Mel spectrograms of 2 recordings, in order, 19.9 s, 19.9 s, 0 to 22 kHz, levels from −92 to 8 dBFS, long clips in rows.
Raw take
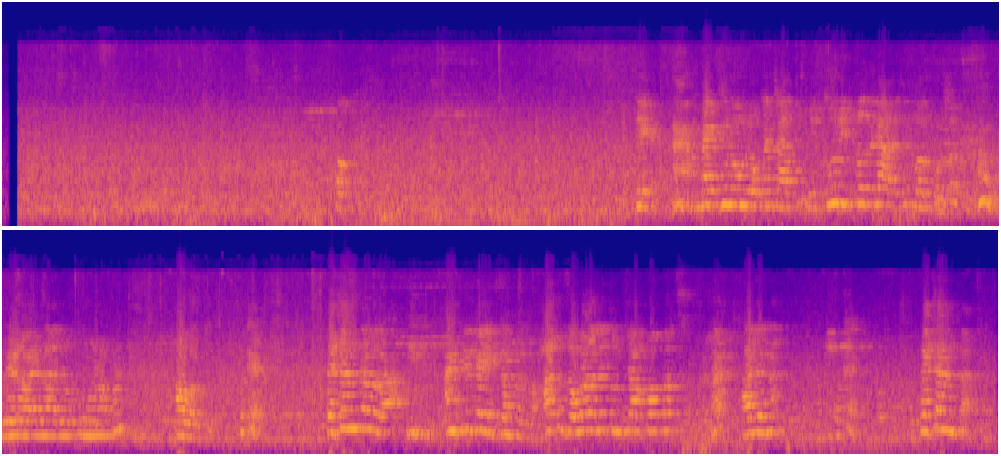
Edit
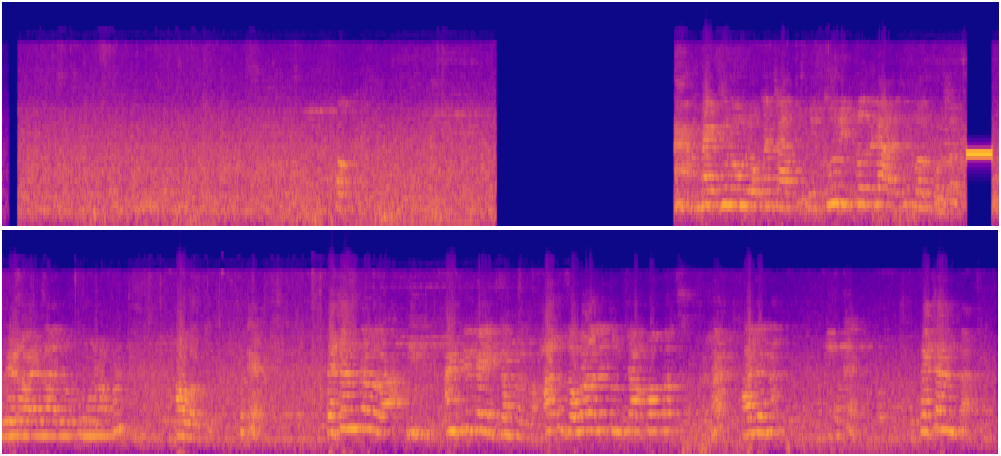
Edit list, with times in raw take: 0:04.95–0:06.73: silence
0:09.65–0:09.91: beep over 1,480 Hz −6 dBFS

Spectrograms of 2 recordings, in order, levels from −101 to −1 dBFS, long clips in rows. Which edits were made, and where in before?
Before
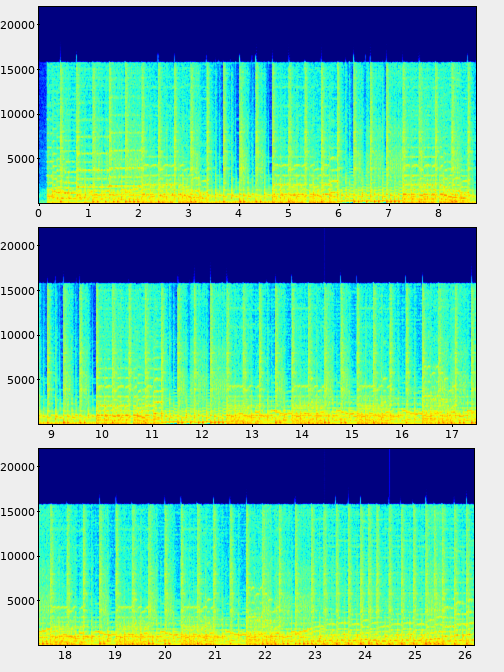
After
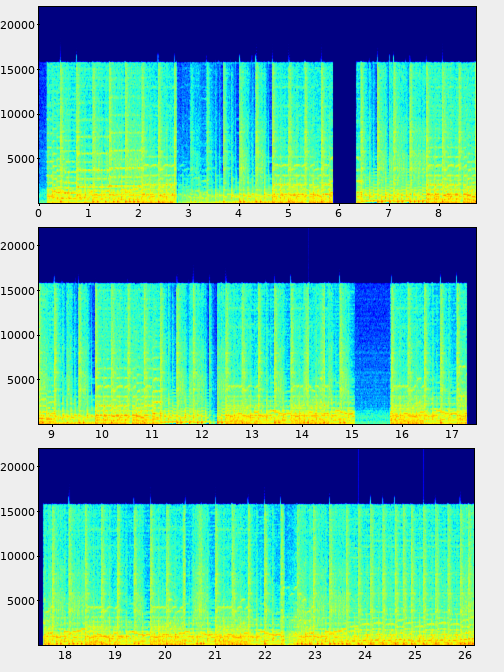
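0:02.74–0:04.47: fade in, from −20 dB
0:05.87: splice in silence 0.47 s
0:08.82–0:09.31: remove
0:12.01–0:12.31: fade out quadratic, to −23 dB
0:14.04–0:14.54: reverse
0:15.06: splice in room tone 0.71 s
0:16.60–0:16.87: silence
0:19.66–0:20.03: reverse
0:21.69–0:22.06: fade in, from −14 dB

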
